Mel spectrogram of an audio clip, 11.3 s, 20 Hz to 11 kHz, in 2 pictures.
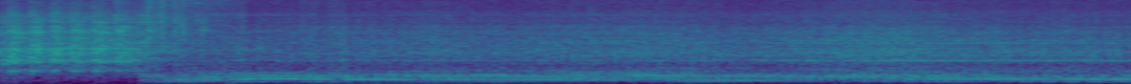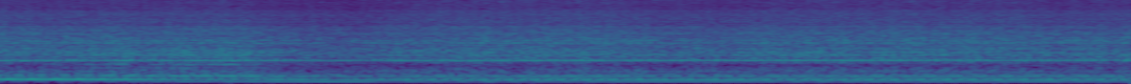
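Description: BMW E30 325i's M20B25 2.5-litre straight-six idling just after firing up, running with only the front half of its exhaust fitted; it is louder for the first second, then the idle rises slightly and settles lower about two-thirds of the way through. A faint steady whine joins about four seconds in.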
